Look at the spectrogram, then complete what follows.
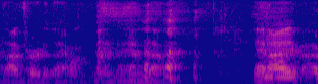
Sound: laughing

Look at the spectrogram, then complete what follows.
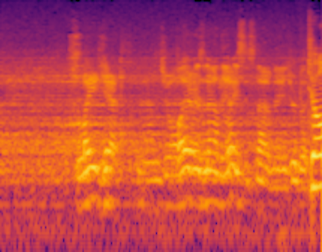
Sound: TV Playing

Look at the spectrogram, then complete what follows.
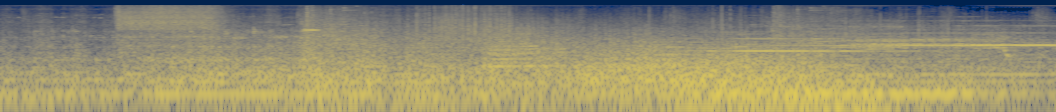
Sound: creaking and shrieking

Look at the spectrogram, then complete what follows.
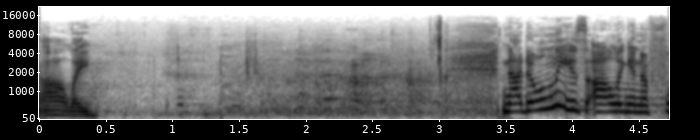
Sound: audience laughing

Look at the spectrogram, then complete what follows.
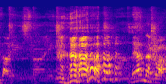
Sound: laughs

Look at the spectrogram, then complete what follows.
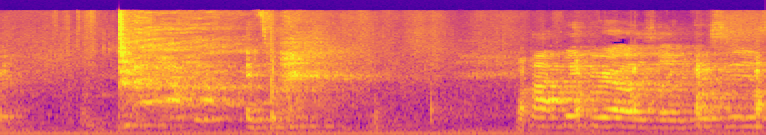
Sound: laughs

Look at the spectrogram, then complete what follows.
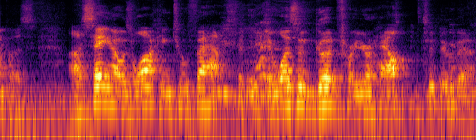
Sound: laughter

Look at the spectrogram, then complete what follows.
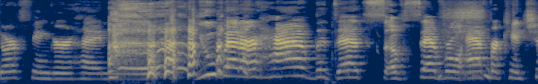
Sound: laughing

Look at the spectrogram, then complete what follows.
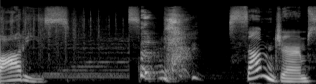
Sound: sneezes

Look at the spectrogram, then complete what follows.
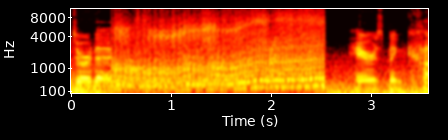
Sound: shaver buzzing

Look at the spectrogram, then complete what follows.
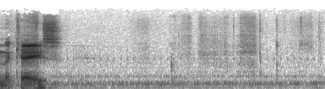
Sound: pause

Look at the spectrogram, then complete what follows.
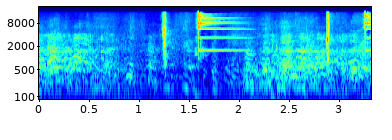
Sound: kiss; kiss

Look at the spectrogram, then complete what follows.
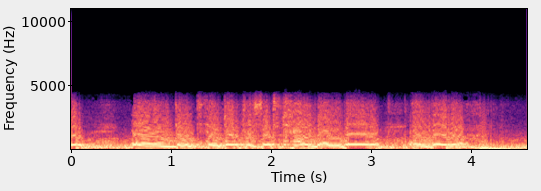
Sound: in french accent lol

